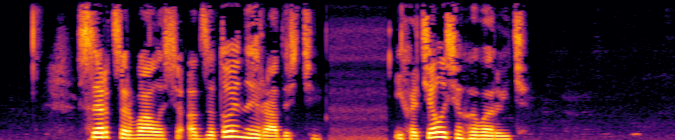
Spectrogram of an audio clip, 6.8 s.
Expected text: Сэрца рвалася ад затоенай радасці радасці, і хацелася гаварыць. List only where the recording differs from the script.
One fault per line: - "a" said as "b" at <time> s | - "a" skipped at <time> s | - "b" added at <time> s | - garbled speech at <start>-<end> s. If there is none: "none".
- "радасці" skipped at 3.2 s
